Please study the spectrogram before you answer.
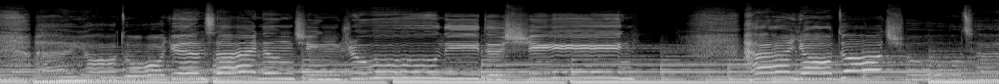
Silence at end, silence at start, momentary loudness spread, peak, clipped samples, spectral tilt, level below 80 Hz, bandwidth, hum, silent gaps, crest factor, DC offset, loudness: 0 s; 0 s; 4 LU; 0 dBFS; under 0.1%; -6 dB/octave; -24 dBFS; 13.5 kHz; none; none; 12 dB; under 0.1%; -14 LUFS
